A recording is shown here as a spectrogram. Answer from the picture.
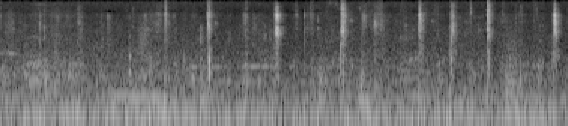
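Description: Close-up mouth sounds of chewing and gnawing boiled meat off the bone: soft wet chewing, then from about two seconds in a string of sharp smacking clicks, roughly two a second.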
